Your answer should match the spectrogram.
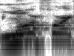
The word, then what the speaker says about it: Norfolk: they're gonna have to be able to beat Norfolk State to even oh here we go where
